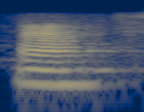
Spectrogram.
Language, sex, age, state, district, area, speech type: Maithili, male, 45-60, Bihar, Purnia, rural, conversation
